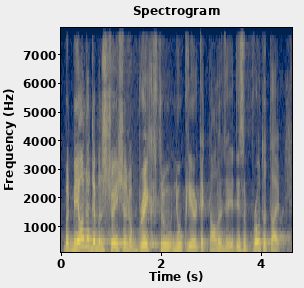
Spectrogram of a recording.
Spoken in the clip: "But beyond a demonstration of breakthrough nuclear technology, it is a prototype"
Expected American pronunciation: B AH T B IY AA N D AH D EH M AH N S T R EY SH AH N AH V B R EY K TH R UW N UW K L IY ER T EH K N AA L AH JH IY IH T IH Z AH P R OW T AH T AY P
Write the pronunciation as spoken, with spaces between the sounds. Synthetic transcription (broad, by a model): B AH T B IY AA N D AH D EH M AH N S T R EY SH AH N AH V B R EY K T R UW N UW K L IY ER T EH K N AA L AH JH IY IH T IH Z AH P R OW T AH T AY P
